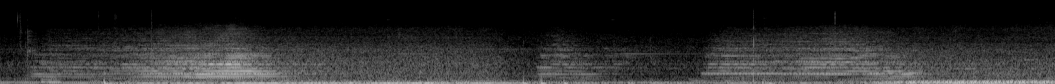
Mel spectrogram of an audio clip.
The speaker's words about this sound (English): Oh, shit. There's our fucking Gary train. Fuck you, Gary train.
